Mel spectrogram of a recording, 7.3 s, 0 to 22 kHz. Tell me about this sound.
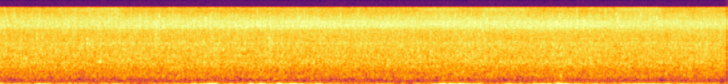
A shorter version of the 'River Water by Field -LONG-' clip, this one is still seamless and loops perfectly.
Very clear recording of river water flowing with birds and crickets in the backround.
Recorded with a H4 Handy Recorder on site in Komoka, Ontario, Canada, directly on the Thames River.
